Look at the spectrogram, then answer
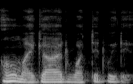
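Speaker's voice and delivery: ordinary delivery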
